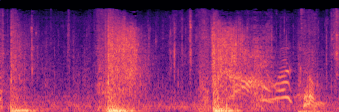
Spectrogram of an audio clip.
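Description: Gunshots blast loudly, close by.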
